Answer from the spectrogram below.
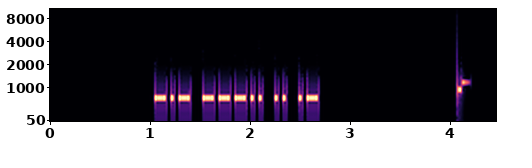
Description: Morse code, heard as a keyed tone, about 29 wpm, 700 Hz. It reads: K8IA
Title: Easy Call Signs - 30wpm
